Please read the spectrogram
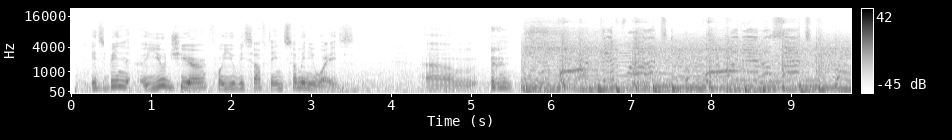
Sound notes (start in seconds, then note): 5.2 clears throat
